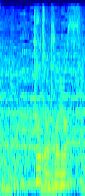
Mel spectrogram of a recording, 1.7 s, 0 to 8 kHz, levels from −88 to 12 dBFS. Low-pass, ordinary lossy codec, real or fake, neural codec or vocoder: 7.2 kHz; none; real; none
